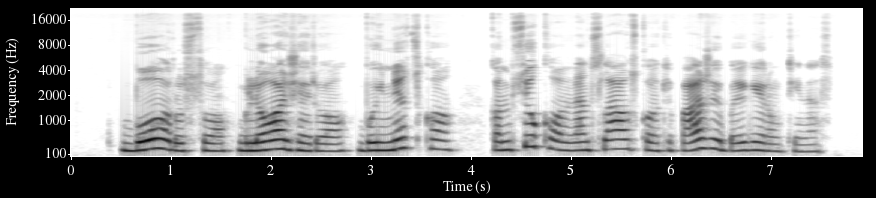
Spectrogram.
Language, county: Lithuanian, Marijampolė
